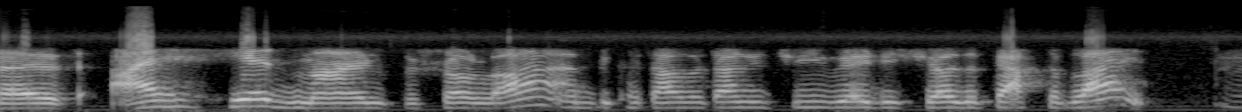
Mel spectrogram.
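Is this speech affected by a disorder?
Yes: cerebral palsy.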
